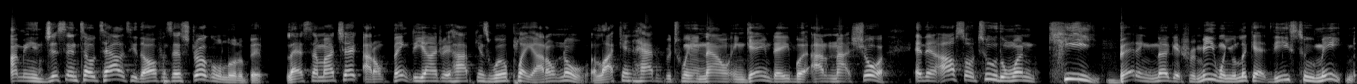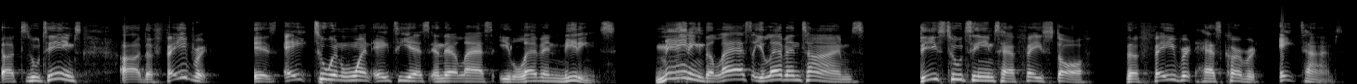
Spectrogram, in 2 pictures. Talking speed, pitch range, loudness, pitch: 195 wpm, 140-215 Hz, -22 LUFS, 170 Hz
